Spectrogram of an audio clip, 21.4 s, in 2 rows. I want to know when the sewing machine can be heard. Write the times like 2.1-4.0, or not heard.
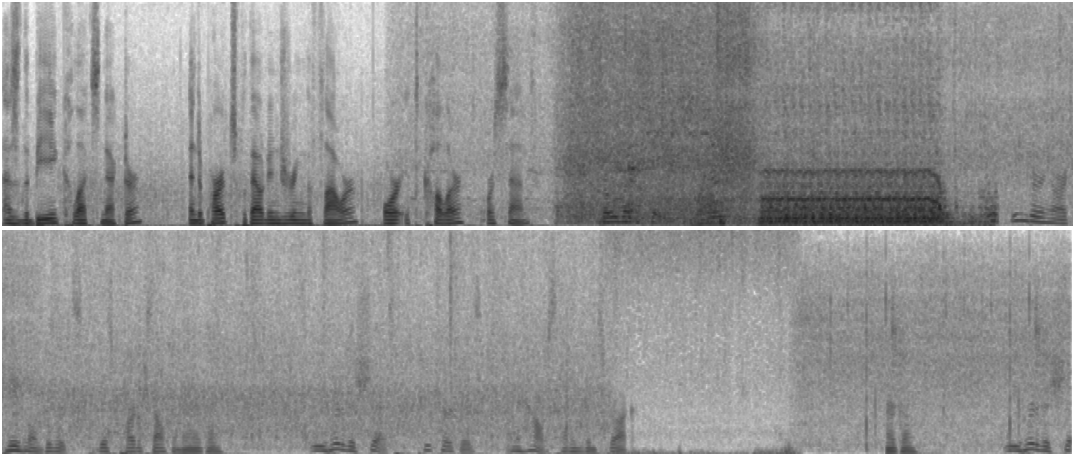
6.5-10.0.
